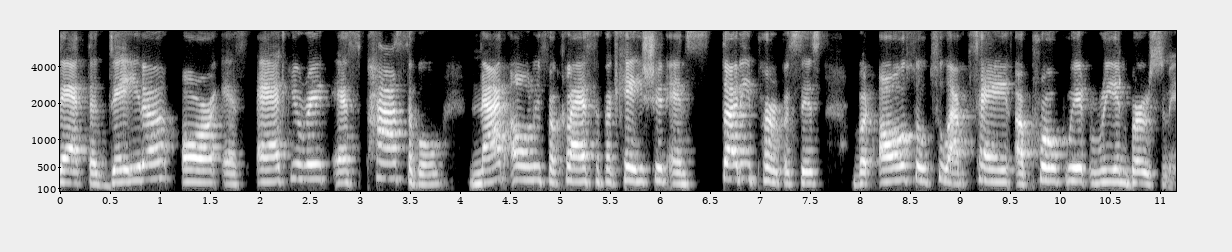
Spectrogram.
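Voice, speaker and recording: Speaking at a fairly slow pace over a quiet background, a woman with a fairly high pitch has a bright, sharp tone and ordinary pitch variation. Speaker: instructor. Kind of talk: online class review session. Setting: video call. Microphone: video call.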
